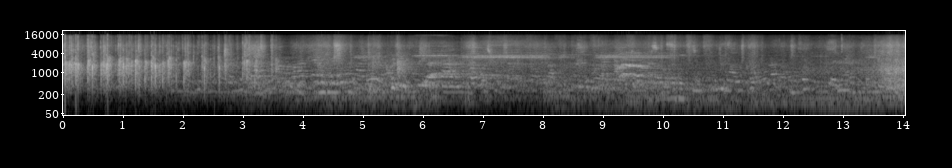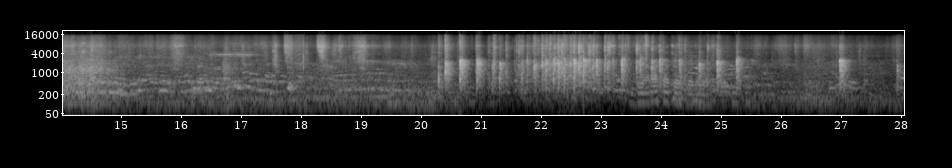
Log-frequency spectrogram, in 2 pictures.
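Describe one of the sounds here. Several young people and men talk and call out nearby.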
